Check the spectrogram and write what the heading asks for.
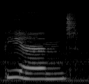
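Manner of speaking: put-on lilting storybook read-aloud for kids; reading to children. A narrator's reading. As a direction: read it like story time for little ones. Teacher reads picture book aloud.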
